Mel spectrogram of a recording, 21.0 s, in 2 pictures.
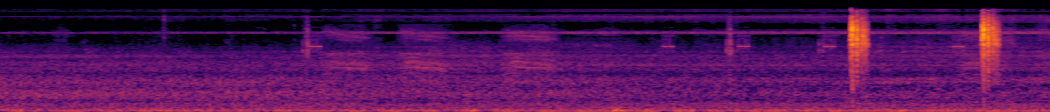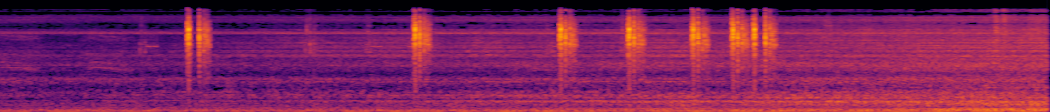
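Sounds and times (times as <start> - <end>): diesel train rumble: 0.0 - 21.0
sharp clicks: 8.2 - 8.8, 9.6 - 10.2, 11.9 - 12.7, 13.6 - 14.9, 16.1 - 18.4.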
